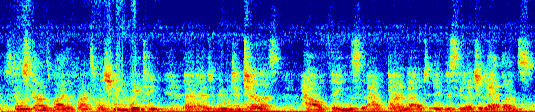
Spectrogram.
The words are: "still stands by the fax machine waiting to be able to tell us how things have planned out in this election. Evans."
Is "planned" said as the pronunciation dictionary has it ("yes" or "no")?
yes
